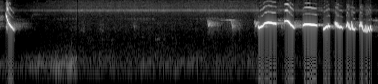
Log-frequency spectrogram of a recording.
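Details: Oriental magpie-robin lure sound, described as the fastest. One sharp whistle opens, then a long quiet stretch. A rapid run of varied whistled slurs and sweeps fills the last two seconds.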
